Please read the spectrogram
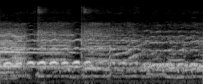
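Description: Women ululating: a high trilling voice call, warbling rapidly for about the first second, over other high voices calling and singing at once.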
